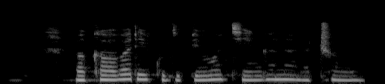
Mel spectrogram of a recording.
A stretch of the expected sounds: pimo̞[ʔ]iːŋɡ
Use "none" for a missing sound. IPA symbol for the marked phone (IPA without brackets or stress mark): c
